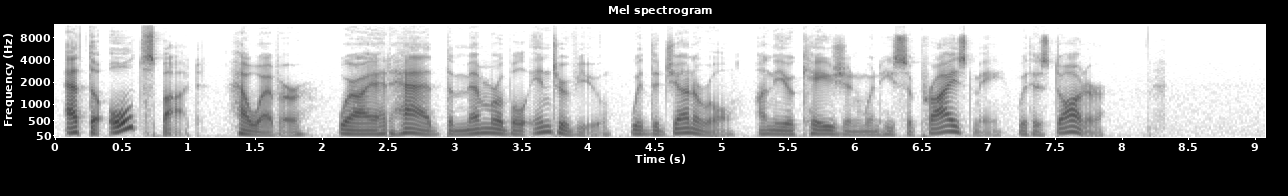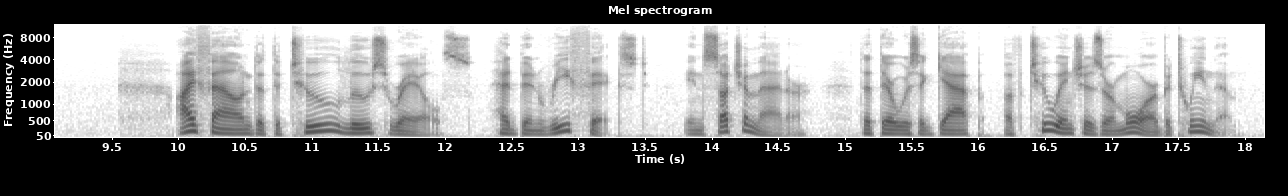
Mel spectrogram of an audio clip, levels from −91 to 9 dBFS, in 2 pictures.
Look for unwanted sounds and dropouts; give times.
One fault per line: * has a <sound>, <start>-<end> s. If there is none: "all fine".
all fine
